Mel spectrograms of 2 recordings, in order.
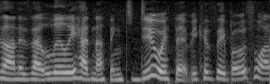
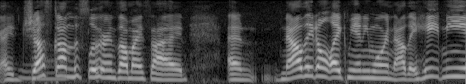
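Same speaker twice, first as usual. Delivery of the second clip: normal talking voice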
